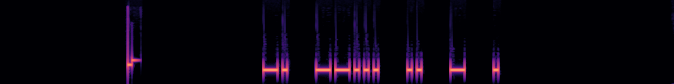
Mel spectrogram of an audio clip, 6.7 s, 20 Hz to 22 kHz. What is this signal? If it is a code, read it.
Morse code, heard as a keyed tone, about 25 wpm, spaced as for 18 wpm, 700 Hz. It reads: N7ITE
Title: USA Call Signs - 5 Characters - 2x Character Spacing - 25wpm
